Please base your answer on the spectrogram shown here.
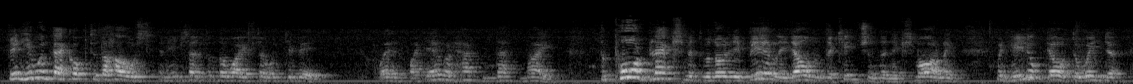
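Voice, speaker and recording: A man's voice: high-pitched, a little mellow, a little hiss or hum. An older man with an Irish accent telling comic stories to a live audience, leisurely and dryly humorous. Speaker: storyteller. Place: day centre hall. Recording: echoey room from far off.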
